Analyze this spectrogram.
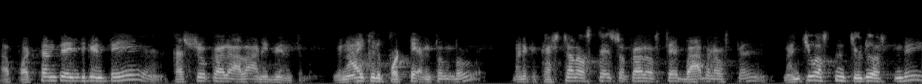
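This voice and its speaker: A man's voice: on the high side, fast, lo-fi sound, a little hiss or hum. A man giving a religious discourse as a spiritual teacher, moralizing and repeating each point to drive it home.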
